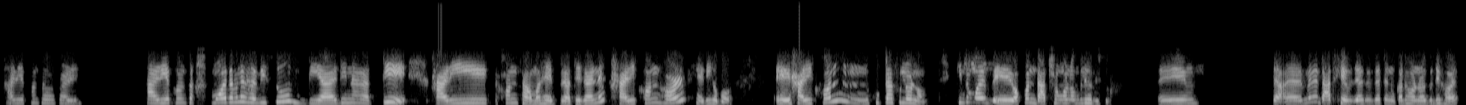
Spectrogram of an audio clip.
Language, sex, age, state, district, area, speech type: Assamese, female, 18-30, Assam, Sonitpur, rural, conversation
